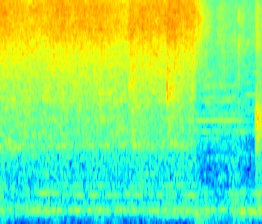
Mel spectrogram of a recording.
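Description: Tap water runs steadily into a bathroom sink during a face rinse, a continuous close splashing rush, with a slight shift in the flow near the end.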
